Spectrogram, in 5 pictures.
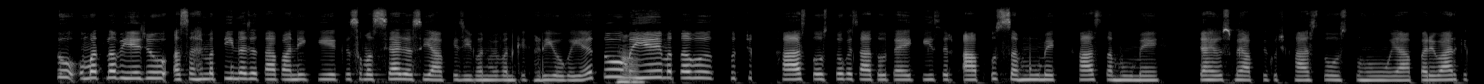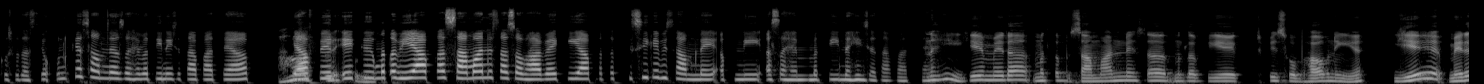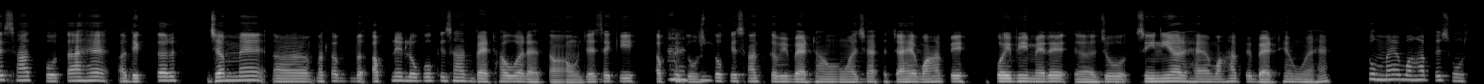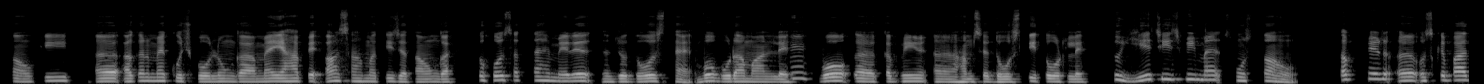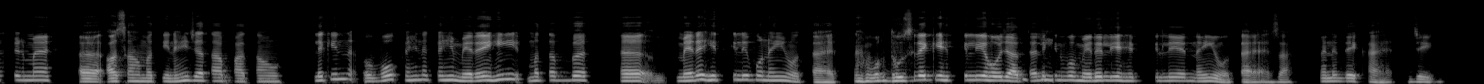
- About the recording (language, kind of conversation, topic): Hindi, advice, समूह में असहमति को साहसपूर्वक कैसे व्यक्त करूँ?
- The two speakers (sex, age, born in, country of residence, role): female, 25-29, India, India, advisor; male, 25-29, India, India, user
- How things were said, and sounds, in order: in English: "सीनियर"; chuckle; laughing while speaking: "वो दूसरे"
